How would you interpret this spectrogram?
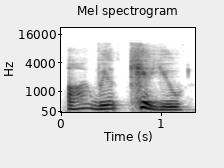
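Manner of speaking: slow, deliberate death threat; slow menacing threat. Acted. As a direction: lay each word down coldly. Voice threatens to kill.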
